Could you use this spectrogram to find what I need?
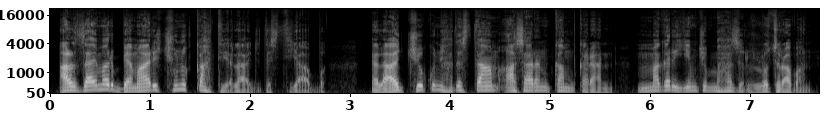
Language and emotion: Kashmiri, neutral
